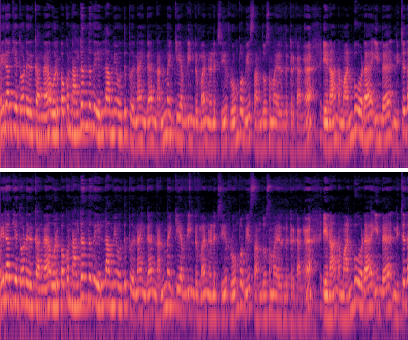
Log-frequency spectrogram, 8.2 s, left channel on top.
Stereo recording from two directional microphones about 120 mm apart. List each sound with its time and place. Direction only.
0.1 s speech: 30° left (ahead or behind)
6.1 s speech: 30° left (ahead or behind)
